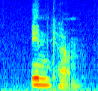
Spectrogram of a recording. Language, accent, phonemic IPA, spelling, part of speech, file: English, US, /ˈɪnˌkʌm/, income, noun, En-us-income.ogg
- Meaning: 1. Money one earns by working or by capitalising on the work of others 2. Money coming in to a fund, account, or policy 3. A coming in; arrival; entrance; introduction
